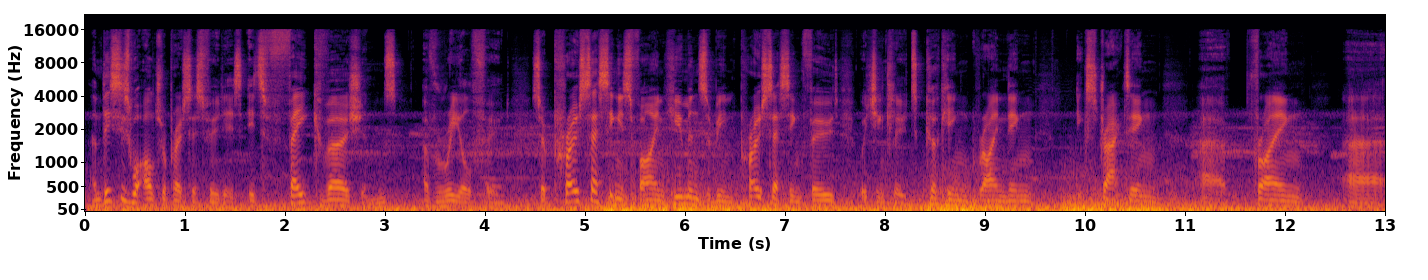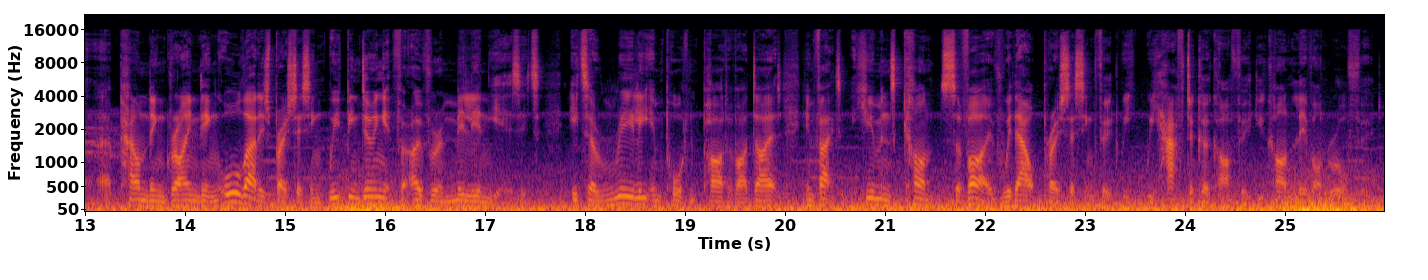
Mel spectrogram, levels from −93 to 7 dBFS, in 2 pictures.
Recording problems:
wind noise on the microphone; occasional gusts; 15 dB below the speech
electrical hum; faint; throughout; 50 Hz, 25 dB below the speech
animal sounds; faint; throughout; 20 dB below the speech

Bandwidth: 16 kHz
